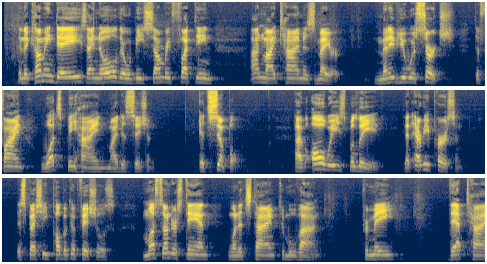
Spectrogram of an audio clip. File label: Announcement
